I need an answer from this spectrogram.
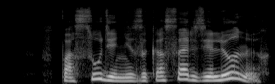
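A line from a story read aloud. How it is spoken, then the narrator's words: Exhausted growl. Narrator (Russian): зарычал, чувствуя, что еще немного, и мои силы закончатся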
